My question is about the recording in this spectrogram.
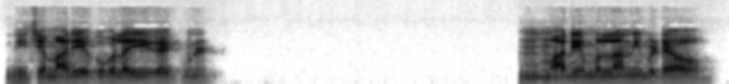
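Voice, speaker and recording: A man teaching pronunciation in an online class, drawing out and repeating each sound slowly. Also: mid-range voice, little pitch movement, smooth, muffled recording. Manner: slow, drawn-out demonstration of sounds, repeating each. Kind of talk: pronunciation lesson in Hindi and English.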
